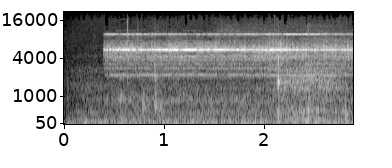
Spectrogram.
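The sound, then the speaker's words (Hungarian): A telephone rings with a continuous, shrill electronic trill that starts abruptly after a brief silence and carries on steadily and fairly loud to the end, with no voices. “Csörög a telefon.”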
